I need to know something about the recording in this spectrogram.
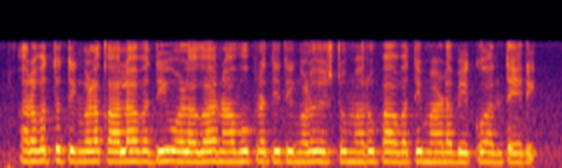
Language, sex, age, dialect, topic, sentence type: Kannada, female, 18-24, Central, banking, question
